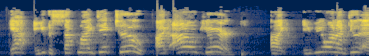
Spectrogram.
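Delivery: high-pitched, heated comeback; defiant retort. Retold or imitated. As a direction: throw it back at the coworker, unbothered. Retold heated retort to coworker.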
